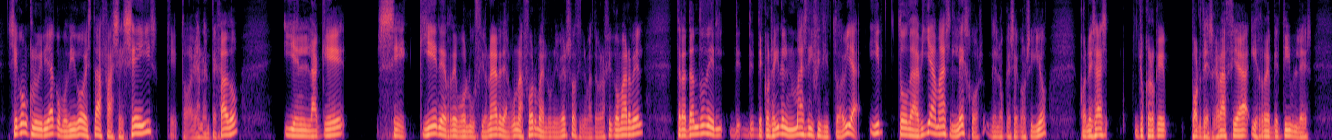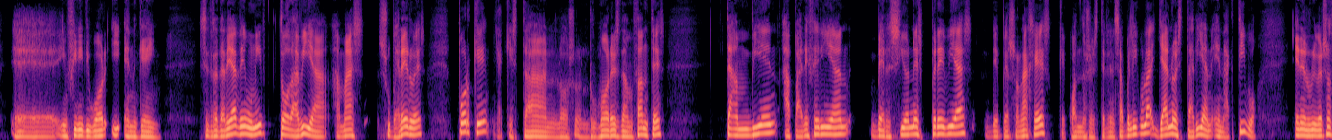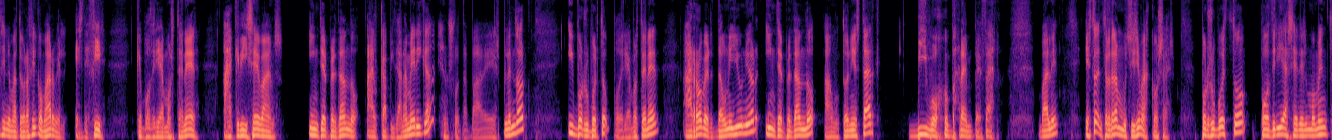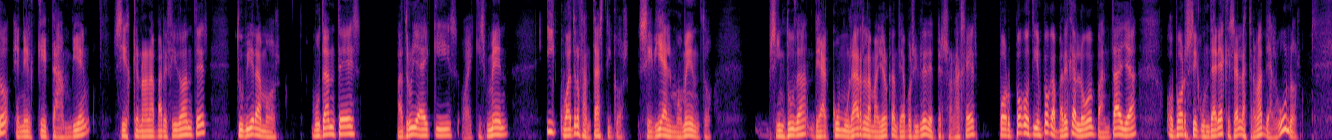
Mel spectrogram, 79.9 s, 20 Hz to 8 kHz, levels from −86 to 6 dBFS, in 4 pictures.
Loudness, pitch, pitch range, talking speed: -16 LUFS, 125 Hz, 110-145 Hz, 145 wpm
